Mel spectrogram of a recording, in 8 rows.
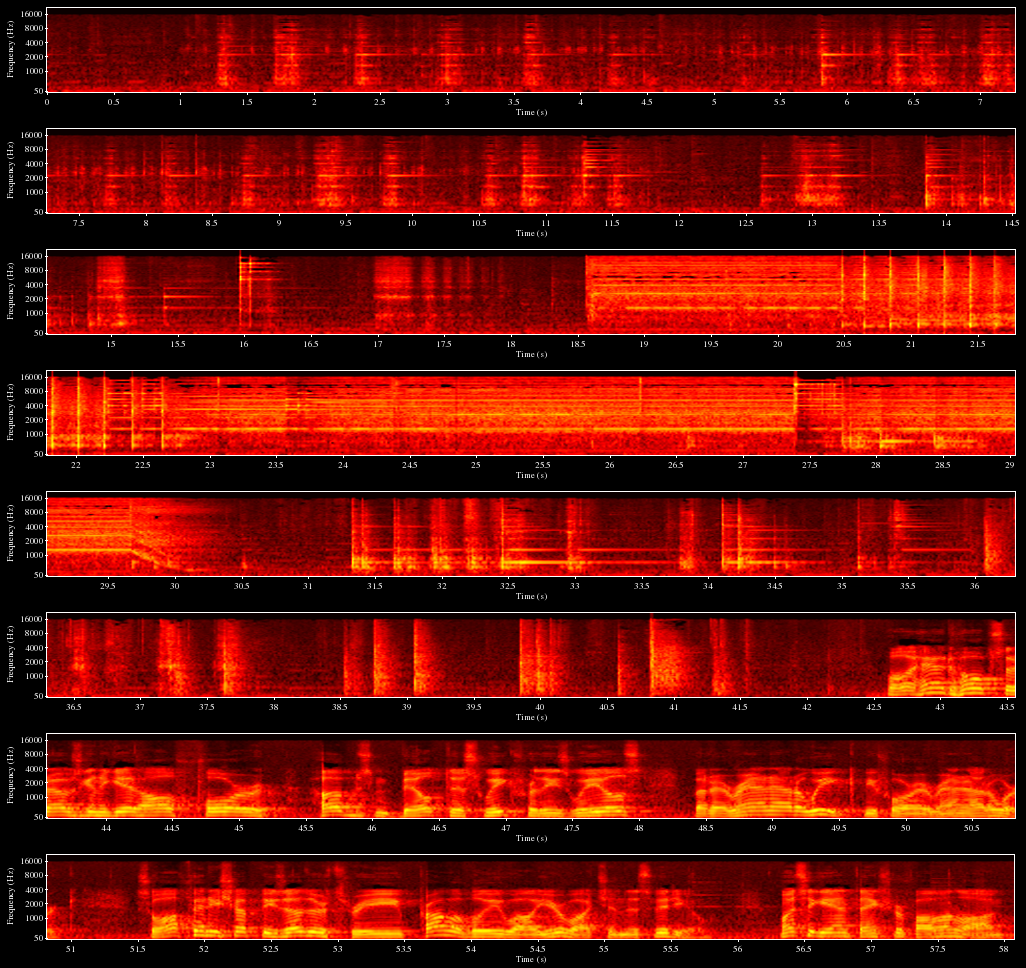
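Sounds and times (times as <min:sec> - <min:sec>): metal parts knocking and clinking: 0:05.2 - 0:11.8, 0:12.6 - 0:16.4, 0:20.4 - 0:24.6, 0:27.4 - 0:28.8
motor falling whine: 0:18.5 - 0:21.8, 0:22.7 - 0:30.6
motor-driven press running: 0:18.6 - 0:30.3.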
